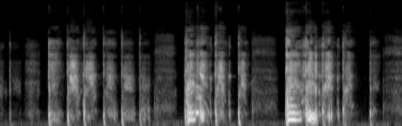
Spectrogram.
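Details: Adult with a cold with chest congestion: repeated harsh coughs in quick bouts, rough, rattly, phlegmy, with throat clearing, in a quiet small room; congested wet cough.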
